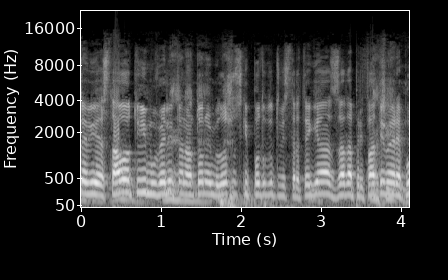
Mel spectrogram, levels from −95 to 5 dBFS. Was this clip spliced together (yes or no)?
no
